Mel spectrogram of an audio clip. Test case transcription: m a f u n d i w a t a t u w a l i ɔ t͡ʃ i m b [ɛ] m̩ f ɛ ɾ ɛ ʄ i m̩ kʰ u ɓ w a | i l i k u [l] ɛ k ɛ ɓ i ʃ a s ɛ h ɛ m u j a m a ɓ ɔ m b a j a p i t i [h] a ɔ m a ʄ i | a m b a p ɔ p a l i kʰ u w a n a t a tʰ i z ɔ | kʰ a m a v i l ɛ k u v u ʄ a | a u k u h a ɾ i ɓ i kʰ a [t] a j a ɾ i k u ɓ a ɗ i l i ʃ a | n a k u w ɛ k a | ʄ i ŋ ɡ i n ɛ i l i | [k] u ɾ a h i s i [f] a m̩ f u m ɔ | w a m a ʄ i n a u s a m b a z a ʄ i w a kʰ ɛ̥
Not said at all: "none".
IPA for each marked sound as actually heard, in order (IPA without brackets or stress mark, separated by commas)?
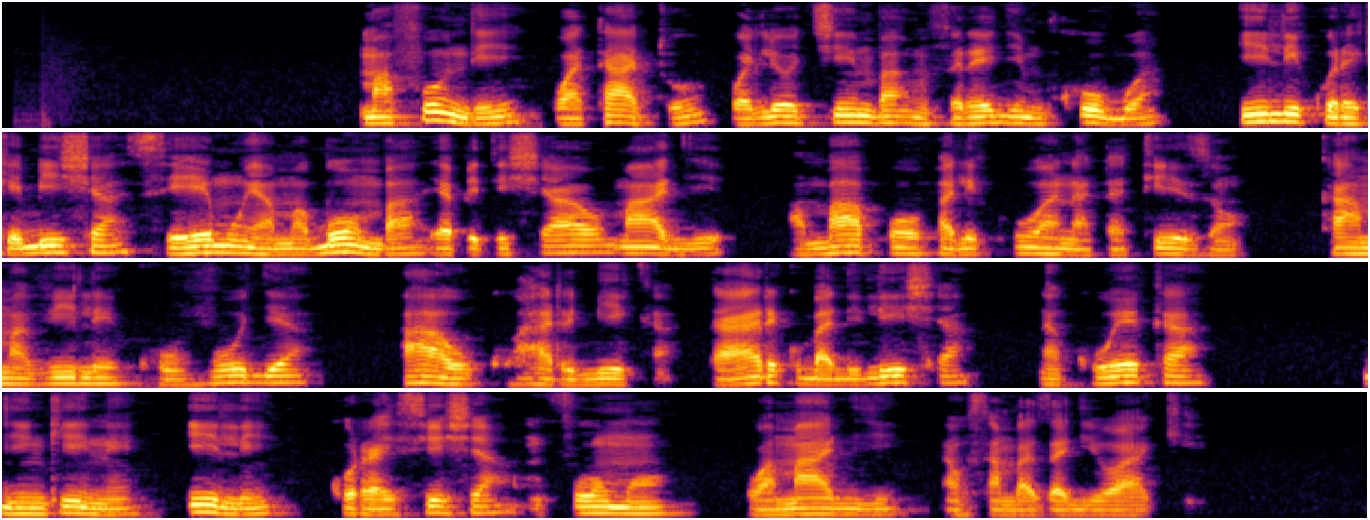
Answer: a, ɾ, ʃ, t, k, ʃ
